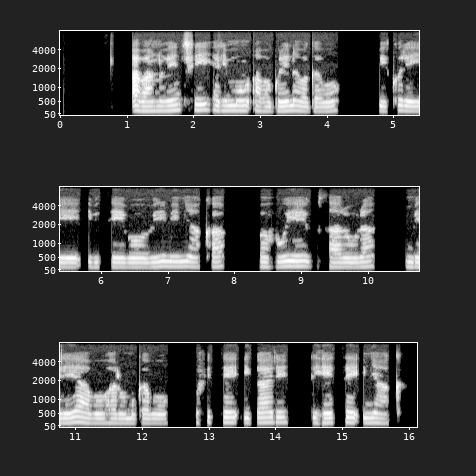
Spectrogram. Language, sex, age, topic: Kinyarwanda, female, 18-24, agriculture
